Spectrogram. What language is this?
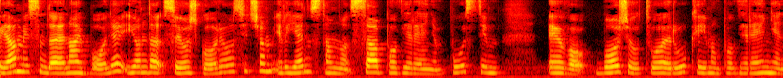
Croatian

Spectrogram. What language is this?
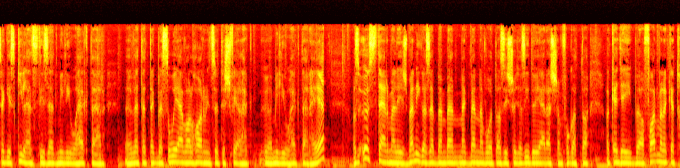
Hungarian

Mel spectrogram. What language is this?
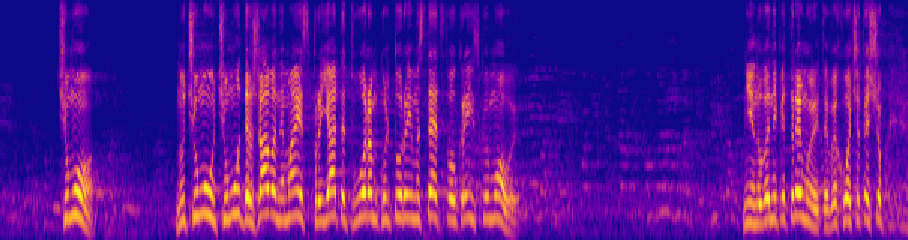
Ukrainian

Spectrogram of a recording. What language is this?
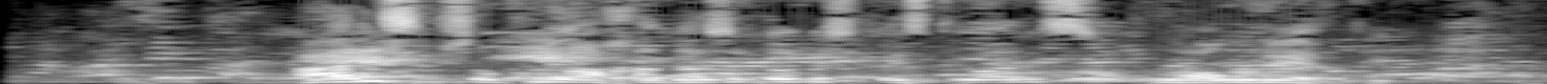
Georgian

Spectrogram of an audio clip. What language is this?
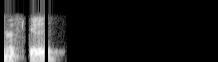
Dogri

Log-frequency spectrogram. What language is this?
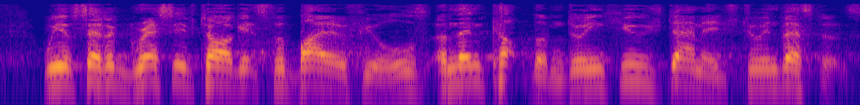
English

